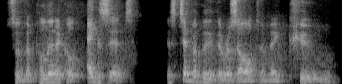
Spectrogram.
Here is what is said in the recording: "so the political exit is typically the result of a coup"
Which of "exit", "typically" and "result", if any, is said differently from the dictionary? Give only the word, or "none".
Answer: none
